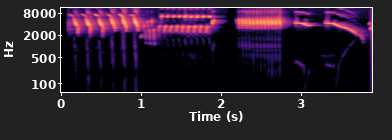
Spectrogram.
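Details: Yellow canary singing: quick series of clear trills and rapid repeated notes, a buzzy rolling tour, then sharp downslurred whistles, all high-pitched and crisp against a silent background.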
